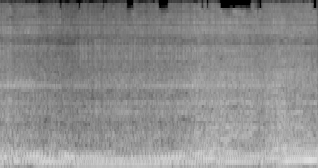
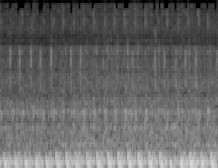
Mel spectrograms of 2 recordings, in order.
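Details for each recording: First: Kawasaki ZX with carburetor that had high idle, wouldn't idle down and hesitated, after carb renovation and setting: crisp blips rise and fall cleanly, then settle to a steady, even idle without hanging high; carb set right. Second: Kawasaki ZX carbureted motorcycle before carburetor work, idle adjuster having no effect and engine hesitating; idles fast and even at about ten firing beats a second, never settling, worse when hot: high idle that cannot be set.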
